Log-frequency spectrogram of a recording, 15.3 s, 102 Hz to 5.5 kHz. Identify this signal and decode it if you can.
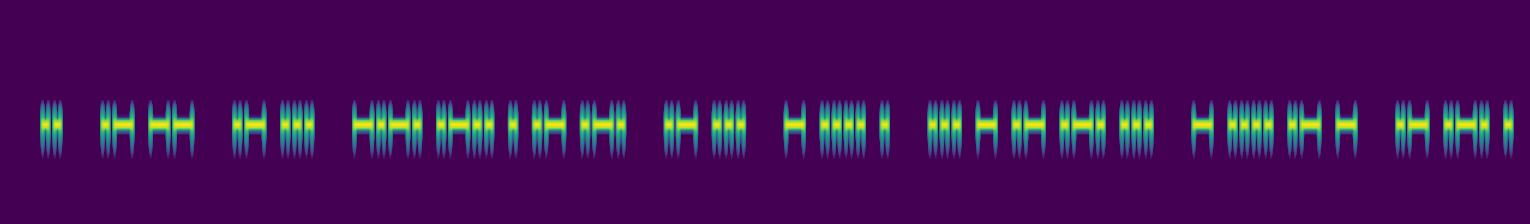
Morse code, heard as a keyed tone, about 20 wpm, 600 Hz. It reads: I AM AS CLEAR AS THE STARS THAT ARE
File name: the old man and the sea part 2 20wpm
